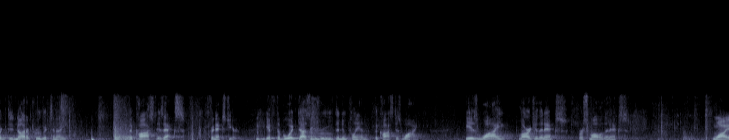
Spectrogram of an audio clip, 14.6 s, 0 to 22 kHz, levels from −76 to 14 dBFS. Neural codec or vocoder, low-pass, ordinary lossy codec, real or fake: none; 7.2 kHz; Opus, 16 kbps; real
